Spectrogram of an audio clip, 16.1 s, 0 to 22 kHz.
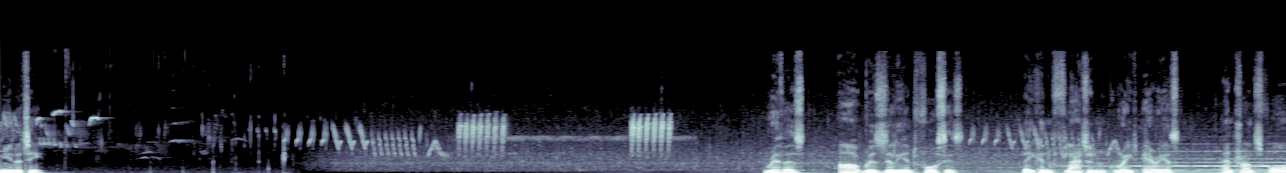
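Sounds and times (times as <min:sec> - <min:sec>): birds chirping: 0:00.0 - 0:08.8, 0:09.5 - 0:16.0
running water hiss: 0:03.6 - 0:16.0.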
